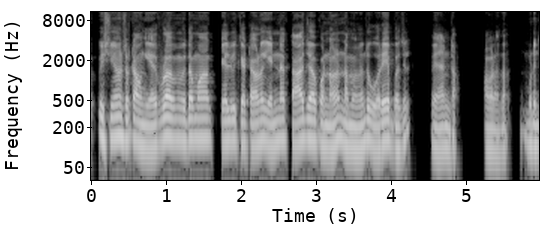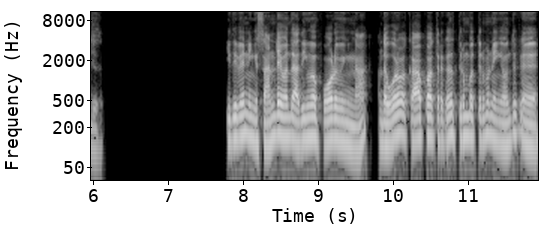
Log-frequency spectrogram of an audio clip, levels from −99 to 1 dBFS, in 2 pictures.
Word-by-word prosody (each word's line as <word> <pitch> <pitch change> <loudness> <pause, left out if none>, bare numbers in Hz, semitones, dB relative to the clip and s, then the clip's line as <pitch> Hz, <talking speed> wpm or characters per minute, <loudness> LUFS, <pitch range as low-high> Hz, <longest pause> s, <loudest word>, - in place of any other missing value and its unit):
விஷயம்ன்னு 140 +3 0
சொல்லிட்டு 130 -2 0
அவங்க 110 -2 0
எவ்ளோ 140 +5 +3 0.2
விதமா 135 +1 +1 0.2
கேள்வி 125 +1 0
கேட்டாலும், 120 +2 0
என்ன 130 +2 -2
தாஜா 130 +2 +2
பண்ணாலும் 115 +4 0
நம்ம 105 -2 -1
வந்து 125 +1 -1
ஒரே 120 +4 +3
பதில், 100 - -6 0.3
"வேண்டாம்." 100 -3 -4 0.4
அவ்வளவு 95 -2 -4
தான் - - -18 0.2
முடிஞ்சுது. 100 -4 -4 1.7
இதுவே 140 +3 +2
நீங்க 130 -3 0
சண்டை 140 +6 +3
வந்து 140 -2 +3
அதிகமா 140 +3 +2
போடுவீங்கன்னா, 125 -5 +2 0.4
உறவ 155 +2 +5
காப்பாத்துறதுக்கு 140 +1 +2
திரும்ப 145 0 +1
திரும்ப 150 +4 -1
நீங்க 120 -3 -1
வந்து 155 +6 -3
வெ 125 - +2
130 Hz, 155 wpm, -22 LUFS, 115-140 Hz, 1.7 s, உறவ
